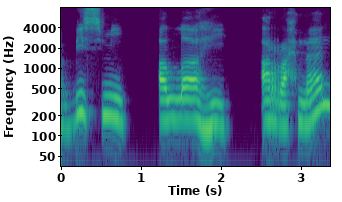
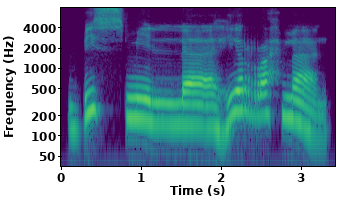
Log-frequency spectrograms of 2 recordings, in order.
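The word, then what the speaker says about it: بسم الله الرحمن: Rappelez-vous que le L de l'article ici ne se lit pas. Et ici, on a en plus de ça une liaison. Ce qui donne non pas Bismi Allahi Ar-Rahman, mais Bismillahir-Rahman. Pareil, à la fin de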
